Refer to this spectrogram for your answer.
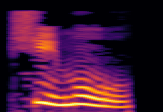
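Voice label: "序幕", Mandarin Chinese; chinese flashcards; hsk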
